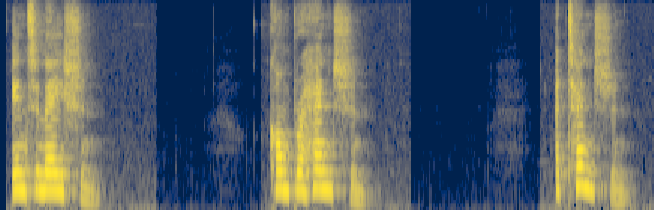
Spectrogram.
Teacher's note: These common noun endings are weak. The individual vowel sounds blend together. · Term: weak schwa sound endings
